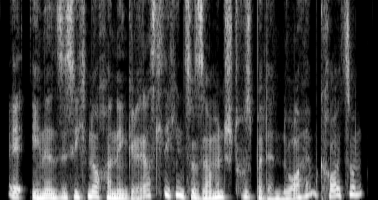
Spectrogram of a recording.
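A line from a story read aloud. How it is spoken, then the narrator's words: Giggling. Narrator (German): Ray Bennett kicherte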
